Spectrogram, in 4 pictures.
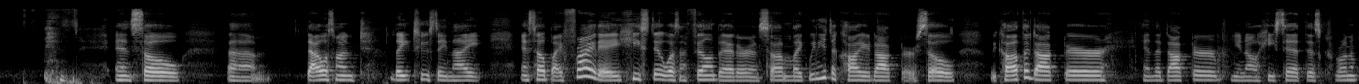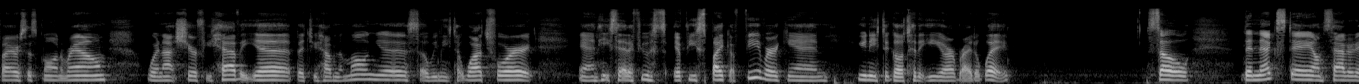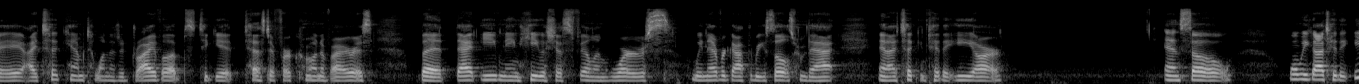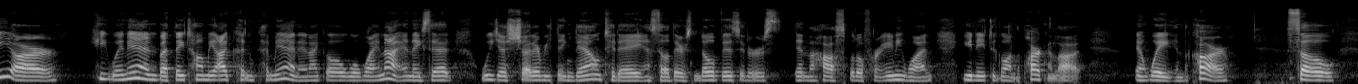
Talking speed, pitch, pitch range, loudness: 205 wpm, 195 Hz, 185-210 Hz, -26 LUFS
